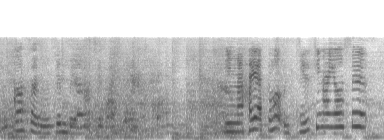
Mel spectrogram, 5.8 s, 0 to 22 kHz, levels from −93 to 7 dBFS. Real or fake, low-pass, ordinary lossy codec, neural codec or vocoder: fake; 7.2 kHz; none; codec, 44.1 kHz, 2.6 kbps, DAC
